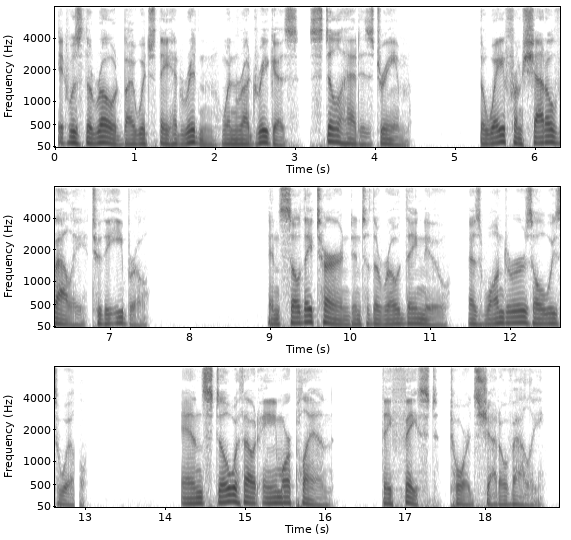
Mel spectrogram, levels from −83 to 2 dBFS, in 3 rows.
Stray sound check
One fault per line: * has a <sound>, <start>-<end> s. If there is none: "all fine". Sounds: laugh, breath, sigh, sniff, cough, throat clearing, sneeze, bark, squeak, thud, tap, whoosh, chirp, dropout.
* has a dropout, 12.9-12.9 s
